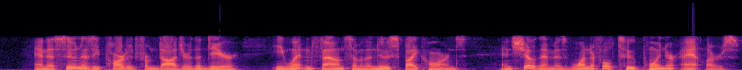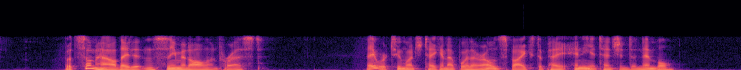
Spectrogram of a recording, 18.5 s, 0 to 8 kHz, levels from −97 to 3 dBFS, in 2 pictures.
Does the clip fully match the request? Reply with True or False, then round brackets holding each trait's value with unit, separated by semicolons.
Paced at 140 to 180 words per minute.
True (170 wpm)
